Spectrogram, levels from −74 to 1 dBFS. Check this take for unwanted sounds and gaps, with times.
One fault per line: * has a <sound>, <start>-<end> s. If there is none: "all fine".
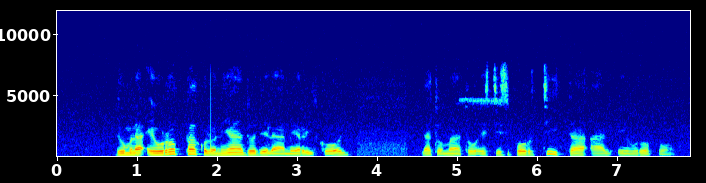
all fine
